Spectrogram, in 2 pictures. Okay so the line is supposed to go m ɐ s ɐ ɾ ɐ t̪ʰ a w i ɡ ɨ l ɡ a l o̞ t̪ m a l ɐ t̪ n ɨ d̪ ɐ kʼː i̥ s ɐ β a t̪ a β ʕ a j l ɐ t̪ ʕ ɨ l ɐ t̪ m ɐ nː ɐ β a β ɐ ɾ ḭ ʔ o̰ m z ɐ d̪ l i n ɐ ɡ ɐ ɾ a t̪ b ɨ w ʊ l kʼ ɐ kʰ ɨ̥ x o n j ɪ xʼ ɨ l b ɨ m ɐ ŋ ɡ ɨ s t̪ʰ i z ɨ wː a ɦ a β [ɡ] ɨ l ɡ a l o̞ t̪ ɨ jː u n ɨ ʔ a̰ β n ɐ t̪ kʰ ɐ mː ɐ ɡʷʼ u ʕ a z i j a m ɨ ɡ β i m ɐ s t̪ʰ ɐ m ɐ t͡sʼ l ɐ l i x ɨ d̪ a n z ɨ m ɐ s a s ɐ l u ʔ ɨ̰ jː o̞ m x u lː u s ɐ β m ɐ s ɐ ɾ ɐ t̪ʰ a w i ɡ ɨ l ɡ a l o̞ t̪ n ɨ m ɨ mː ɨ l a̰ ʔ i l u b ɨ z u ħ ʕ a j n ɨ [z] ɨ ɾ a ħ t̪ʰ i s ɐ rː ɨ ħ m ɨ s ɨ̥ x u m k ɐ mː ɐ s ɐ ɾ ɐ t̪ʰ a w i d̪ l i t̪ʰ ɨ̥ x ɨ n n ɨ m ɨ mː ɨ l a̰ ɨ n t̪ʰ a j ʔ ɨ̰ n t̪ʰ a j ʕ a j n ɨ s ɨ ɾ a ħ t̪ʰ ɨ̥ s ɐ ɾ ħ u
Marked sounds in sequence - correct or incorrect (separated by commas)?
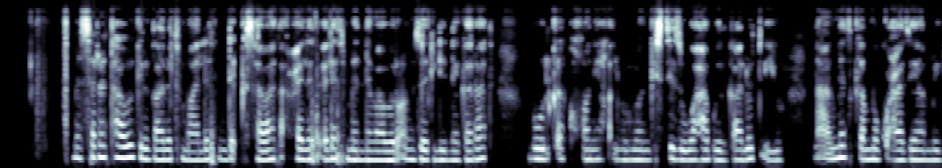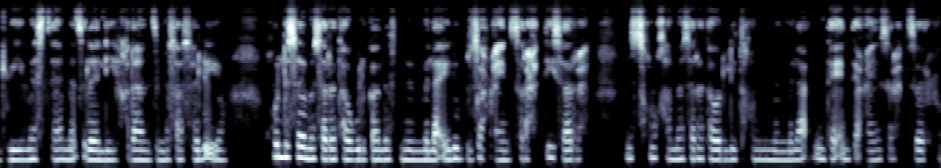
correct, incorrect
